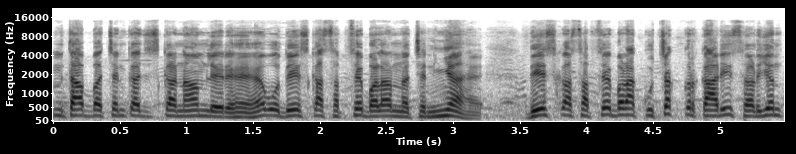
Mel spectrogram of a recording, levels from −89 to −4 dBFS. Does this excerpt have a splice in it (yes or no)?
no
